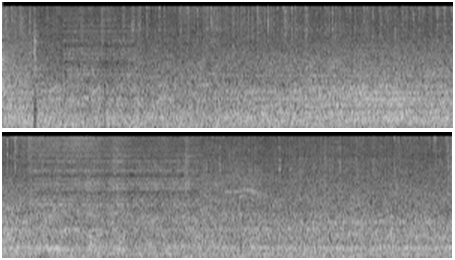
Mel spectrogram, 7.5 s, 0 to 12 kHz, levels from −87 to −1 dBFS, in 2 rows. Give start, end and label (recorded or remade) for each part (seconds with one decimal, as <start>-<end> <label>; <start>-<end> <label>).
0.0-0.5 recorded; 0.5-1.1 remade; 1.1-4.0 recorded; 4.0-5.4 remade; 5.4-7.5 recorded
